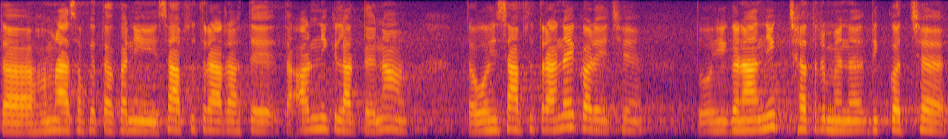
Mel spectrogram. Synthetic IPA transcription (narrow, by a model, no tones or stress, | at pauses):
t̪ɔɦəmɾasəb̚ket̪ɔkəniɦsabsut̪ɾaɾəɦt̪ɛt̪ɔʔəɾniklaɡ̚t̪ɛnə | t̪ɔoɦisabsut̪ɾanɛjkəɾɛt͡ʃʰɛ | t̪ɔoɦiɡənanikt͡ʃʰet̪ɾəmend̪ikːət̪̚t͡ʃʰɛ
